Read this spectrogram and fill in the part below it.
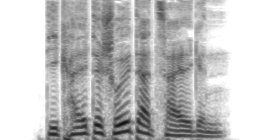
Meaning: to give someone the cold shoulder
- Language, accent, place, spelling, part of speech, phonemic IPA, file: German, Germany, Berlin, die kalte Schulter zeigen, verb, /diː ˈkaltə ˈʃʊltɐ ˈt͡saɪ̯ɡn̩/, De-die kalte Schulter zeigen.ogg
